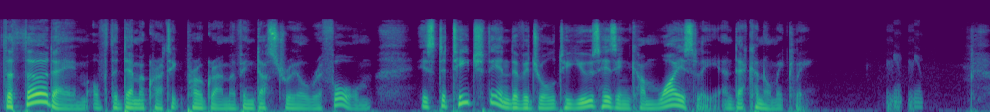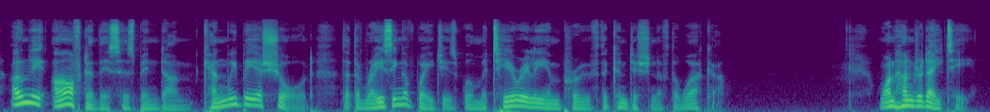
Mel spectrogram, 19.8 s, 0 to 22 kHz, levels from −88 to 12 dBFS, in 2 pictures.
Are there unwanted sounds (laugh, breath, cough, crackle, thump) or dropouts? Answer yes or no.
yes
